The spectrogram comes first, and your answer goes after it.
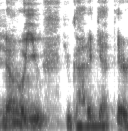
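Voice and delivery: mock tearful, pleading, crying tone. Retelling a call about a school shooting, the speaker imitates a woman crying. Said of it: "she's crying".

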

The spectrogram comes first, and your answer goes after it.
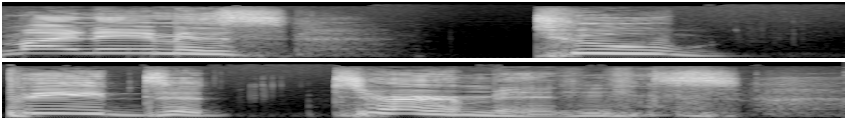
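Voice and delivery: booming, high, slow drawn-out hero voice with swoops. Retelling a character's self-introduction in a show, All Might voice. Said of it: "All Might voice".

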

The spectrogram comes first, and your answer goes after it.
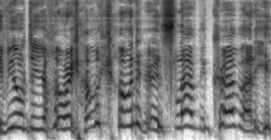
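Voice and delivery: very high, shrill, giggling yell. Imitating a friend who laughs while yelling at her kids: imitating someone laughing while yelling. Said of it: "she laughs while she yell at her kids".

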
